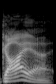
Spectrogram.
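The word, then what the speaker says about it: Gaeya: sorry about this uh this pun but but Gaia is the name of the musical artist this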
